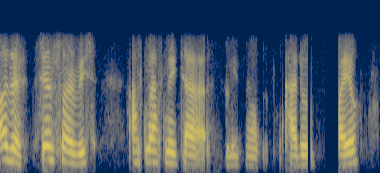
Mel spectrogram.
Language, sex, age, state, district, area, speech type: Nepali, male, 18-30, West Bengal, Darjeeling, rural, conversation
